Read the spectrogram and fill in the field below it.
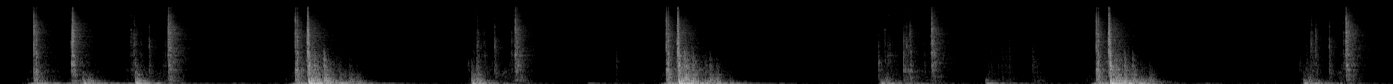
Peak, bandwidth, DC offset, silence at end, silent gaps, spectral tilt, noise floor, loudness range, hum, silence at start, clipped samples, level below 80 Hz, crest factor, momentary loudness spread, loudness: -8 dBFS; 15.5 kHz; under 0.1%; 0.35 s; none; -4 dB/octave; -77 dBFS; 11 LU; none; 0.3 s; under 0.1%; -36 dBFS; 26 dB; 22 LU; -32 LUFS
